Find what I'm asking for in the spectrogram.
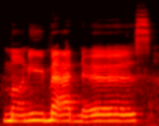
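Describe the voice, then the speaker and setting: A woman, a kindergarten teacher reading to children and adding chatty, animated explanations and questions in simple words. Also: medium pitch, drawn-out words, faint music behind. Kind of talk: children's read-aloud with chatty asides.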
